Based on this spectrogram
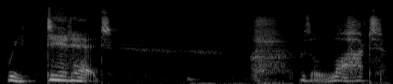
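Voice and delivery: soft, sighing and slow; tired relief. Real, not acted. Book club host, relieved they finished, sighing softly. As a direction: let it out with a weary sigh.

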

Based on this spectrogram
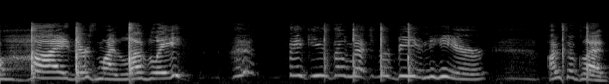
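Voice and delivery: real high, loud squeal of delight; excited greeting. Real, not acted. Streamer welcoming a favourite viewer to the live, excited. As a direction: greet them high and excited, stretching out the thanks.

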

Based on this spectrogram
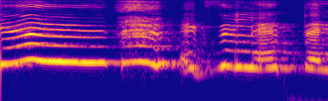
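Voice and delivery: high, loud, teary joy; excited. Retold or imitated. Retelling her joy at the repost, teary excited squeal. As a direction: squeal it out happily. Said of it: "Yo estaba de que".

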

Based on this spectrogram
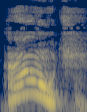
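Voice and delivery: high squeaky pained ouch; mock ouch. Uncle voicing the hurt dog, high playful ouch. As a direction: cry out like a hurt puppy. Elephant trips over trunk.

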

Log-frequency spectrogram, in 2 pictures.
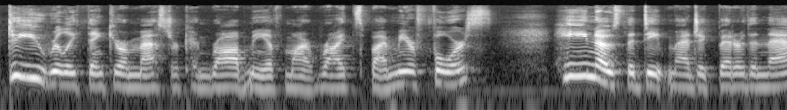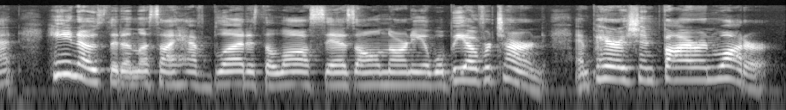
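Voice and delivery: loud menacing witch voice; savage witch. A narrator's reading. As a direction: build to a threatening crescendo. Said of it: "a savage smile that was almost a snarl".

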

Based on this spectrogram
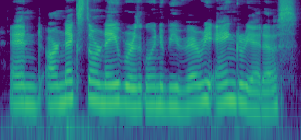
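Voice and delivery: ordinary talk, nothing marked

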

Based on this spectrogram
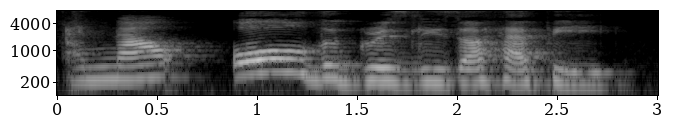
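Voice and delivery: animated picture book read-aloud; reading to children. A narrator's reading. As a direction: read it out lively for the class.

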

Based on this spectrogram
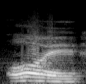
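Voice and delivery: a mock learner's loud Oi; mock English student. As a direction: play a keen English student saying Oi. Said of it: "English people studying ancient Greek and saying".

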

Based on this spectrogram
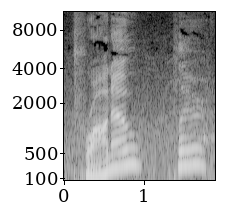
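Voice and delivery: slow, high puzzled question; drawn-out confusion. Acted.

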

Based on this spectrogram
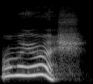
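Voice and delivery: high, loud cry of disbelief; a gamer's high-pitched exasperated cry; frustrated outburst. Real, not acted. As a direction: yelp it at the missed shot. Player frustrated at missing.

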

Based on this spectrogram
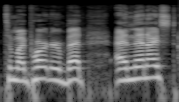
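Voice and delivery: ordinary delivery

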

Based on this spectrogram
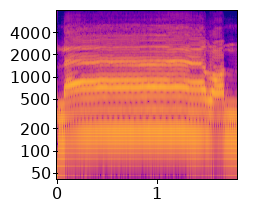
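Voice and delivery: "নারন" with a long held "না" and short "রন"; stretched madd. Shown as a demonstration. Teacher repeating the word for students, "না" stretched. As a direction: sustain the first vowel of "নারন" on a level note. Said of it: "নাকে খালি টানলাম".

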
